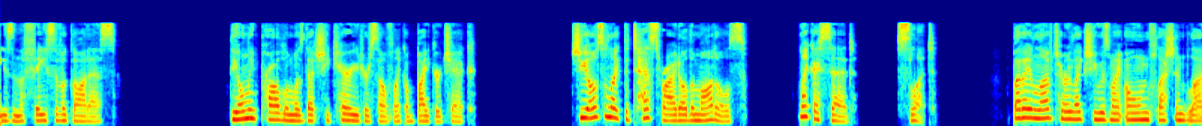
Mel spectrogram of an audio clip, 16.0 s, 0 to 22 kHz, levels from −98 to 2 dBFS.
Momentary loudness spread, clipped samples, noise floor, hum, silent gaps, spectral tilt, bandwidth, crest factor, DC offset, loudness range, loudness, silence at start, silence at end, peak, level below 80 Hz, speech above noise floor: 12 LU; under 0.1%; under -90 dBFS; none; 2.33-2.99 s, 7.11-7.59 s; -4.5 dB/octave; 10.5 kHz; 18 dB; under 0.1%; 5 LU; -17 LUFS; 0 s; 0 s; -2 dBFS; -62 dBFS; over 73 dB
